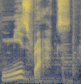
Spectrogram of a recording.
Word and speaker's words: Mithrax: one of his journeys mithrax would tell them that his name was originally pronounced mizrax and like many of the current houses who adopted new names upon coming to Seoul he adopted a human pronunciation form later on he would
